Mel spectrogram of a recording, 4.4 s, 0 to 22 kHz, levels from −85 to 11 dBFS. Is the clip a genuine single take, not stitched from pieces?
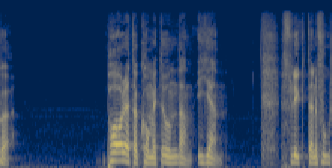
yes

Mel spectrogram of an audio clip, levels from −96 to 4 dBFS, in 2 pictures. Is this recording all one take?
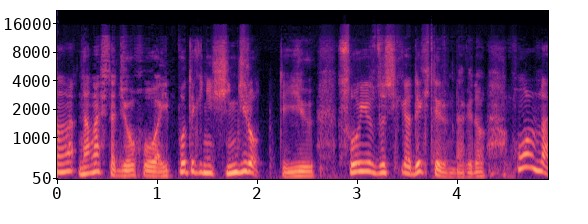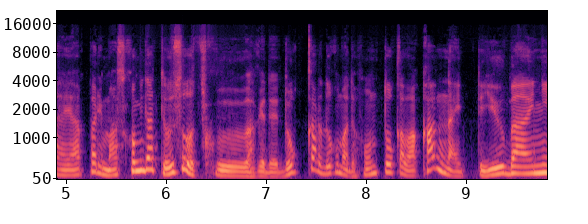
yes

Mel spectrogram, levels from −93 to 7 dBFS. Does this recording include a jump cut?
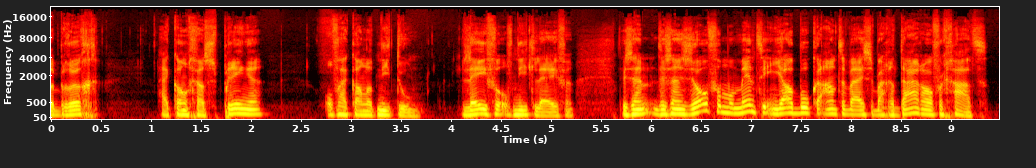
no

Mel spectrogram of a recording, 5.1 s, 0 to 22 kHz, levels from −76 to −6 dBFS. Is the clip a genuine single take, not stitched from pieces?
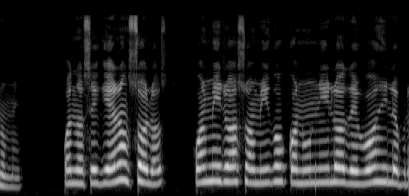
yes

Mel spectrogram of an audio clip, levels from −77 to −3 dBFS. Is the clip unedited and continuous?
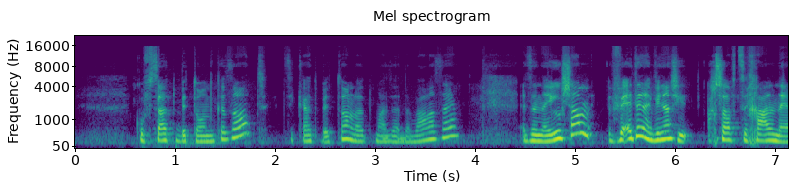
no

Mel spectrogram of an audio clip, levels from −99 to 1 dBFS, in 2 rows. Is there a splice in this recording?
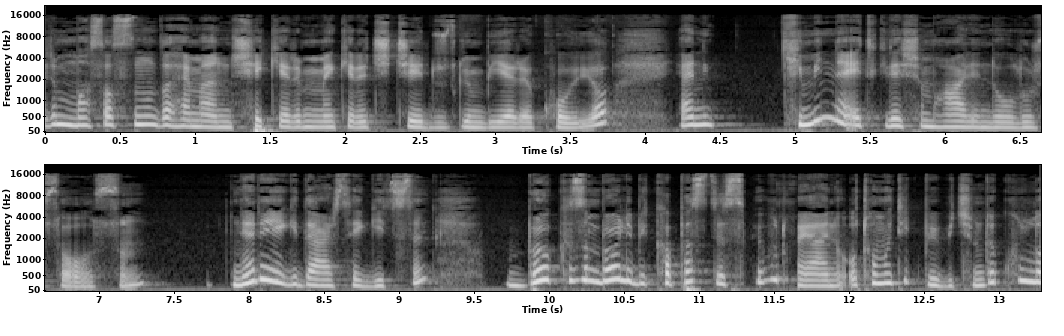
yes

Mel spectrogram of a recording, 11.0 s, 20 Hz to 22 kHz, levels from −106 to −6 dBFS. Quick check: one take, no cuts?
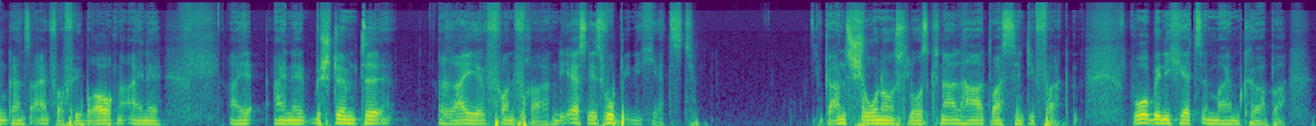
no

